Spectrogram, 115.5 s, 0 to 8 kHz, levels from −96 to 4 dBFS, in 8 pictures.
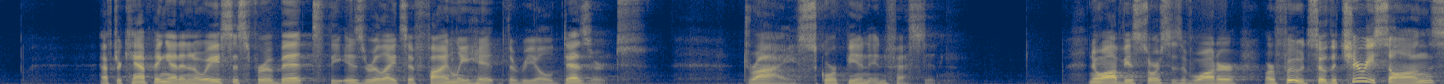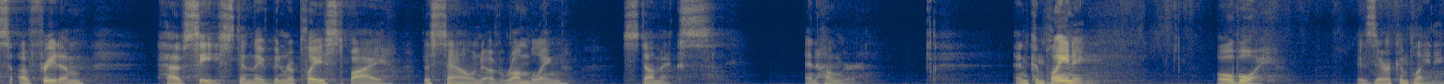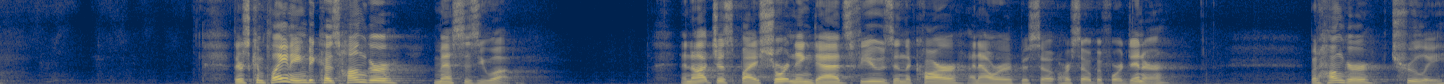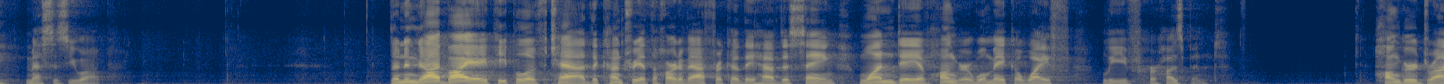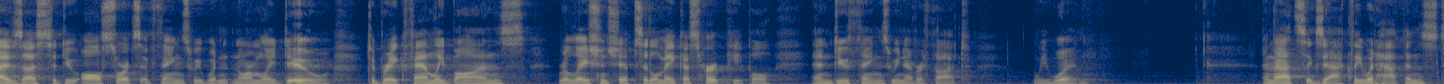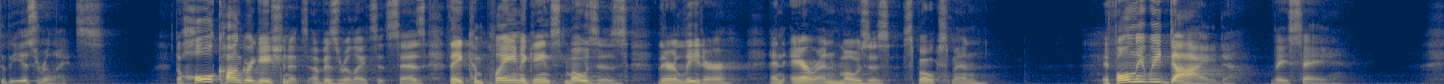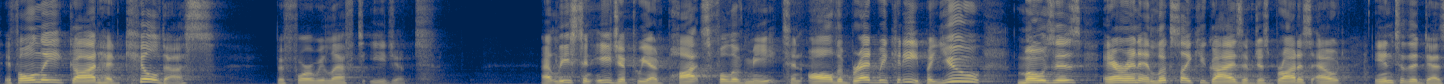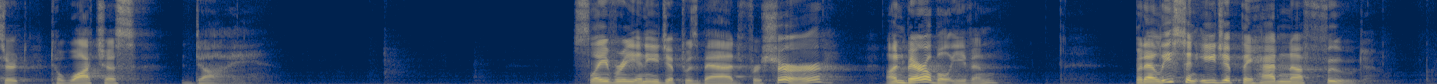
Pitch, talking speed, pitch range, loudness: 120 Hz, 125 wpm, 90-145 Hz, -28 LUFS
